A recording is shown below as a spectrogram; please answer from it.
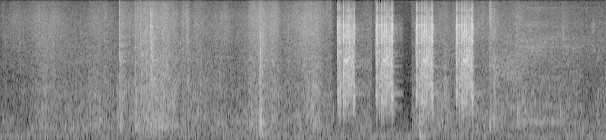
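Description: Rustling of snow gear being handled, then four short, sharp rasps in quick succession a little past the middle.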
